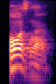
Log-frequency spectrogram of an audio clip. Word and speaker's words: поздно: The letter D is silent in complex consonant clusters. For example, праздник, сердце, поздно.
